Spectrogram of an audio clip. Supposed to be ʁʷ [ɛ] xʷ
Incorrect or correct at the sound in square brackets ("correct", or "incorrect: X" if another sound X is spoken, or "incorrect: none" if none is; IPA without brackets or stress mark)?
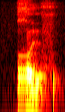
incorrect: ɨ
